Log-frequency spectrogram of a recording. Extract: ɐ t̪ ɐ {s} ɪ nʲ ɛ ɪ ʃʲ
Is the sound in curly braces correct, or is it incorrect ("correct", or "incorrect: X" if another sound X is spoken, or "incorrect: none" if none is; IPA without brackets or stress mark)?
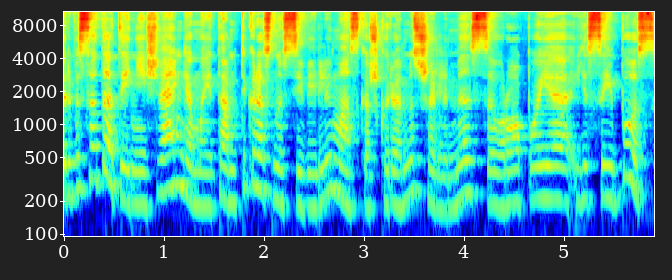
incorrect: none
